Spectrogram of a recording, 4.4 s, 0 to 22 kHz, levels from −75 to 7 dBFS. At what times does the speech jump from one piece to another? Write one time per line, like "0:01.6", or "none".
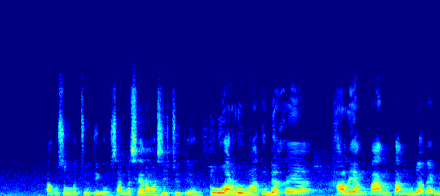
0:02.0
